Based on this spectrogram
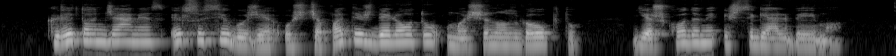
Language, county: Lithuanian, Utena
